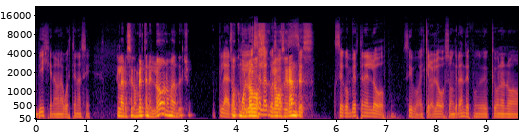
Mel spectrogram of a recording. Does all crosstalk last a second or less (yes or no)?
no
